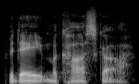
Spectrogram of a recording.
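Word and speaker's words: Bde Maka Ska: Oh, and if you're wondering, the lake, Bidé-Makaska, which took me, the correct pronunciation is, Bidé-Makaska. Pardon me. It's spelled BDE space MAKA space SKA.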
